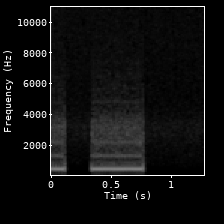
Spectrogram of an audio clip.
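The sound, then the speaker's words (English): Ringback tone of an outgoing phone call to a funding applicant: two bursts of a steady, mid-pitched electronic purr, a short one then a longer one, separated by a brief gap, with no talking. “And yesterday, I took the time to make a phone call to tell one of the applicants that we were going to give them the money they wanted.”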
